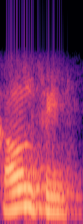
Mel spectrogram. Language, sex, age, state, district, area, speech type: Hindi, male, 45-60, Uttar Pradesh, Hardoi, rural, conversation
